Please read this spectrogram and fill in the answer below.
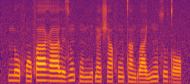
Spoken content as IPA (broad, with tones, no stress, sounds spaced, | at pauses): n o˦˨ f ɔ̃˨ f aː˦ ɣ aː˧ l ɨ˨ z ũ˦ kʷ ɛ̃˨ m i˨ ɗ ɛ̃˧ ʃ ã˧ f ũ˧ t ã˧ ɡʷ aː˨ ɲ ũ˦ s u˦ d ɔ˨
